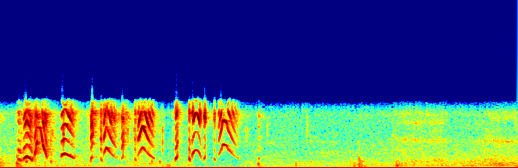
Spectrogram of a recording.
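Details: A new puppy on its first day home, playing: a burst of high, squeaky whines and yelps with rising and falling harmonics, about a dozen in two seconds, then quiet room noise.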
